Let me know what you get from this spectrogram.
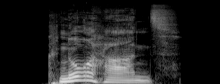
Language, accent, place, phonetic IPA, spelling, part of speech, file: German, Germany, Berlin, [ˈknʊʁhaːns], Knurrhahns, noun, De-Knurrhahns.ogg
- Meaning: genitive of Knurrhahn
